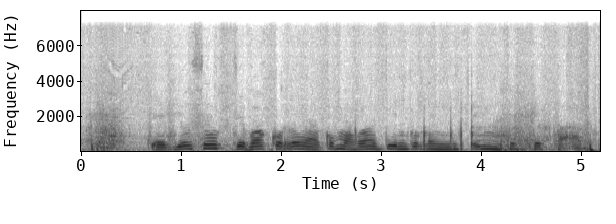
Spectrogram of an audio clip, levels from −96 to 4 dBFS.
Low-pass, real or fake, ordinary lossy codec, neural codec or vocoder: 7.2 kHz; fake; none; codec, 16 kHz in and 24 kHz out, 2.2 kbps, FireRedTTS-2 codec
